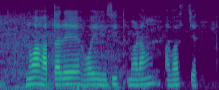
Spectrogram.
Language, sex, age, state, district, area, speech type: Santali, female, 18-30, West Bengal, Purulia, rural, read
